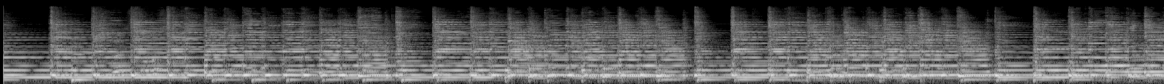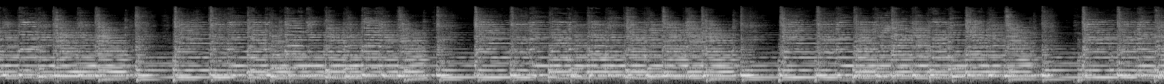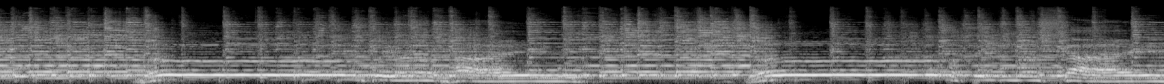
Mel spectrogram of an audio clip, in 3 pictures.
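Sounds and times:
electric guitar and violin jam: 0:00.0 - 0:34.9.

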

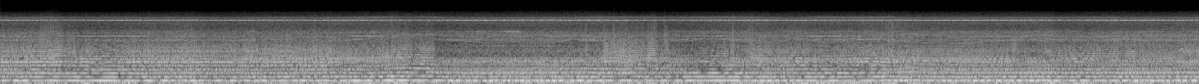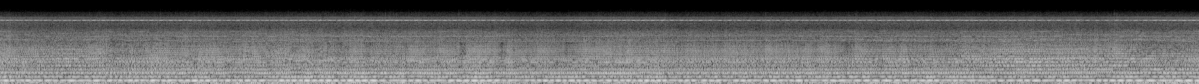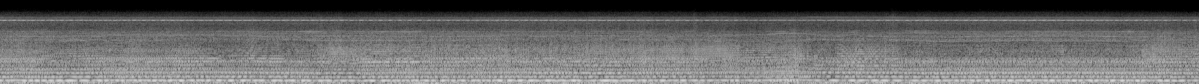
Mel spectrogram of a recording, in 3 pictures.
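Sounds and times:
drone propellers humming: 0:00.0 - 0:35.9.

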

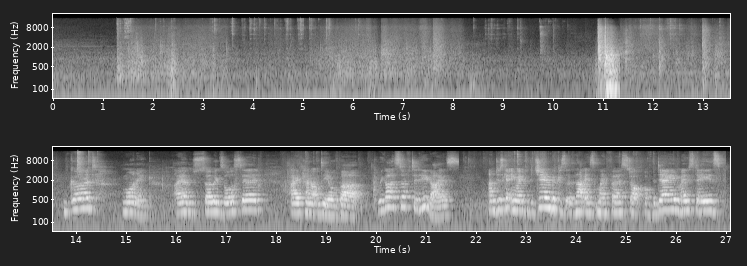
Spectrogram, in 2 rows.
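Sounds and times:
bedsheets rustling: 0:01.3 - 0:09.3, 0:10.9 - 0:14.4, 0:21.7 - 0:27.0
loud thud: 0:10.8 - 0:11.4.

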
